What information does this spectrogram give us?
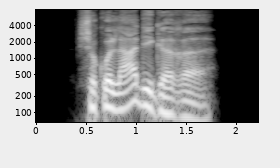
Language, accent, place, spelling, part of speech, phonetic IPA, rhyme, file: German, Germany, Berlin, schokoladigere, adjective, [ʃokoˈlaːdɪɡəʁə], -aːdɪɡəʁə, De-schokoladigere.ogg
- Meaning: inflection of schokoladig: 1. strong/mixed nominative/accusative feminine singular comparative degree 2. strong nominative/accusative plural comparative degree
